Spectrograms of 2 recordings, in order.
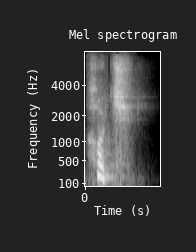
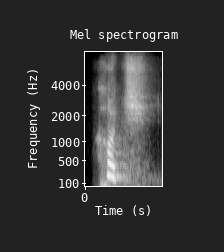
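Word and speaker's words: chodź: Если же звук «д», «з» и с черточкой стоит в конце слова, то тогда он оглушается и произносится как мягкий «ч». Например, «хоч», «хоч», «уйди».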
